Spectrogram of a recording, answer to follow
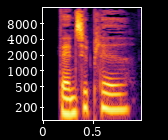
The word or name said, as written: danseplade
